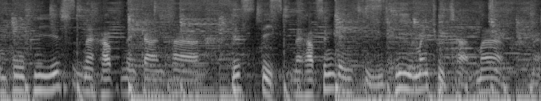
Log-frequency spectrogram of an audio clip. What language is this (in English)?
Thai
